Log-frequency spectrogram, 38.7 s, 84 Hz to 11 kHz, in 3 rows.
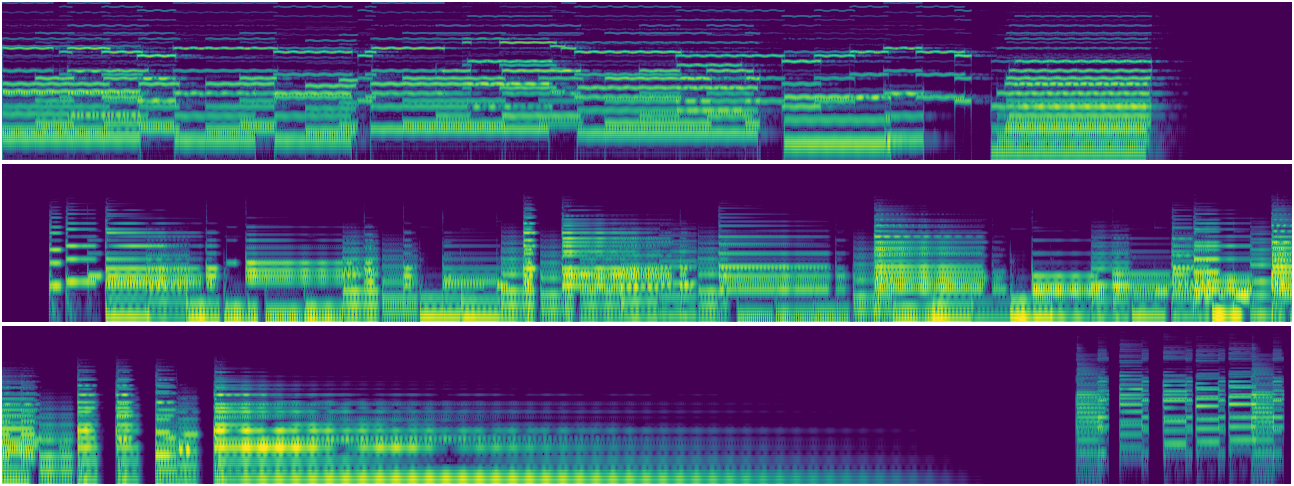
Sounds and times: Music: 0.0 - 12.2, 13.4 - 35.5, 36.6 - 38.6.

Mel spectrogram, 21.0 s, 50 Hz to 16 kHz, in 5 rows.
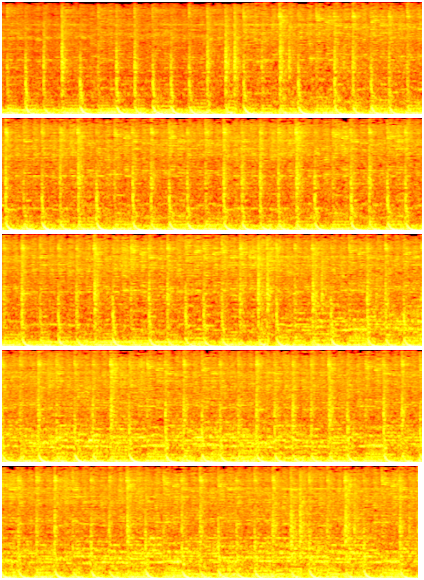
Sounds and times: Music: 0.0 - 20.9.

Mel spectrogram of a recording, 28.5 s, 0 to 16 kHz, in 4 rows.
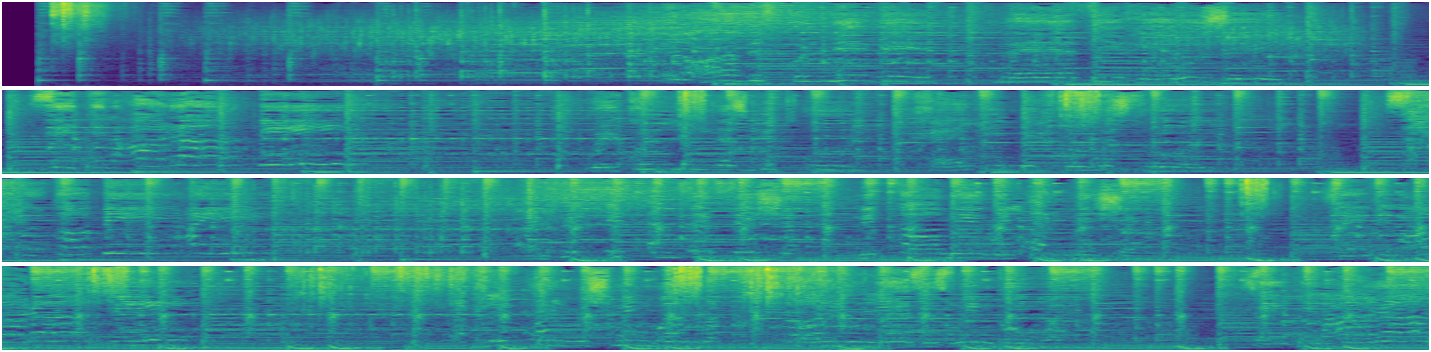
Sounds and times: Jingle (music): 0.2 - 28.5.

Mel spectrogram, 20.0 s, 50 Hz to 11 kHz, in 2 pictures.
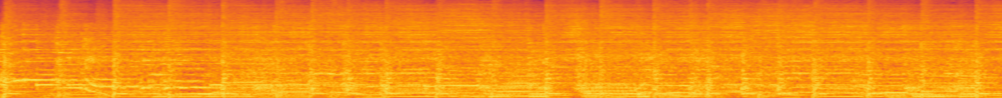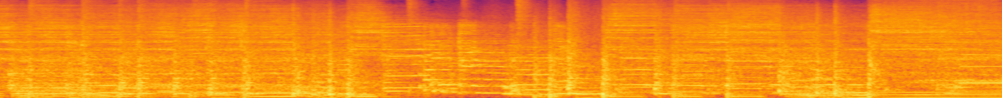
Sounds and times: Blues: 0.0 - 20.0
Drum: 0.0 - 20.0
Drum kit: 0.0 - 20.0
Guitar: 0.0 - 20.0
Rock music: 0.0 - 20.0.

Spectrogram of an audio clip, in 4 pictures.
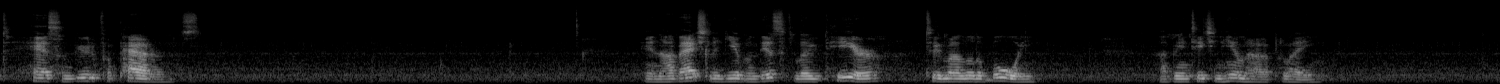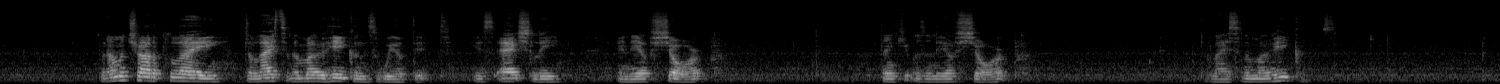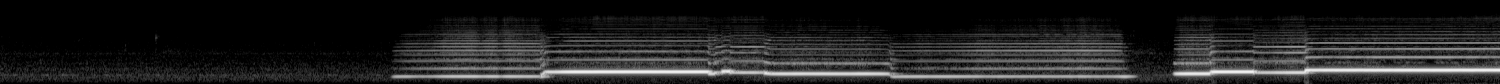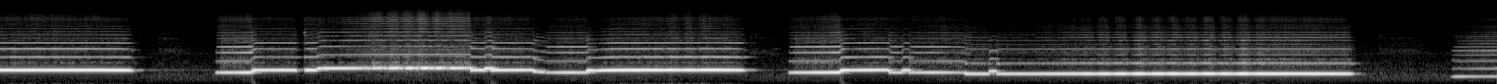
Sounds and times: Speech: 0.0 - 2.0, 6.4 - 10.4, 11.6 - 13.3, 16.0 - 22.3, 23.8 - 25.4, 27.0 - 28.5
Flute: 33.9 - 46.5, 47.2 - 58.6, 59.5 - 59.9.

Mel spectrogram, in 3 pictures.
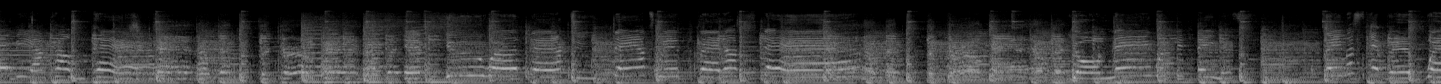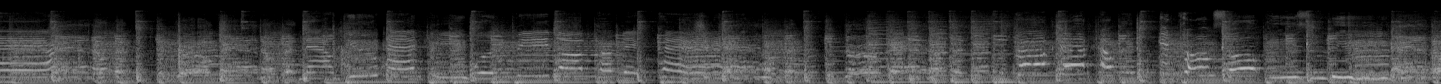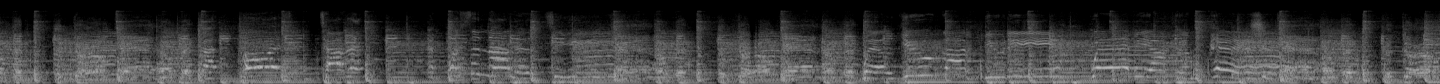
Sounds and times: Singing: 0.0 - 12.4, 13.3 - 32.4, 33.1 - 43.2
Music: 0.0 - 43.2.

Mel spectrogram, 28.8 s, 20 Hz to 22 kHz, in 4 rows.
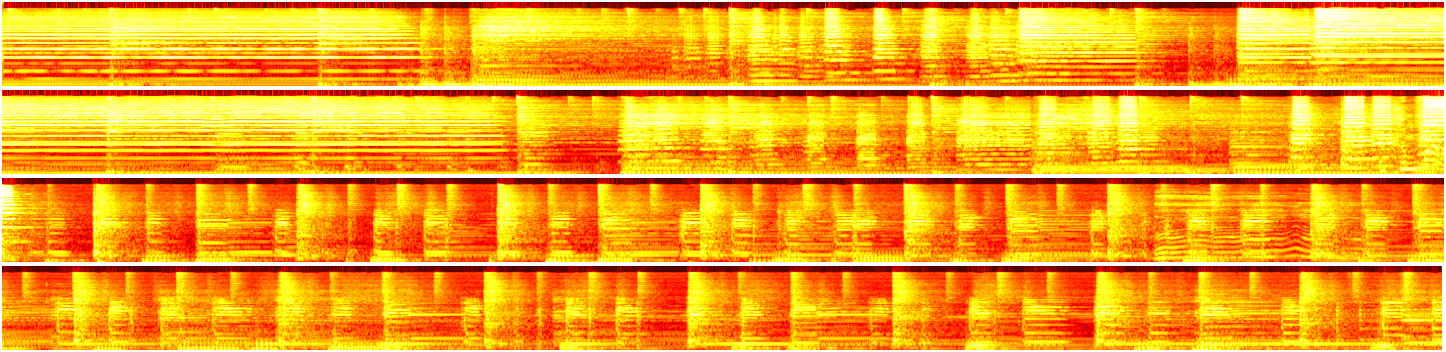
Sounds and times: Music: 0.0 - 28.8.

